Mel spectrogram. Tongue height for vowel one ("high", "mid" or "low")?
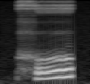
high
